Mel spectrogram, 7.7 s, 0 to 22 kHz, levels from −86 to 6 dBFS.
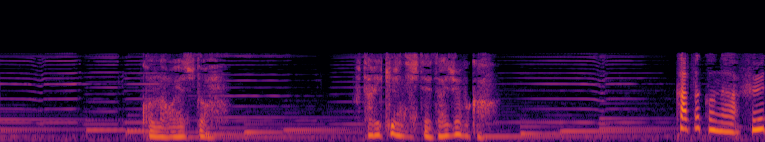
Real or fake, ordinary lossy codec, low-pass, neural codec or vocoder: real; none; 5.4 kHz; none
